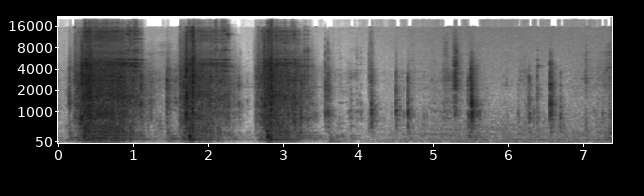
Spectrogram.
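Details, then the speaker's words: Troy-Bilt 4-cycle tiller, found with water in fuel and no compression, full choke, primer bulb fuelled: three short rough firing bursts about a second each, dying out, then only clicks; fires briefly but won't keep running. "wants to run with the throttle open"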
